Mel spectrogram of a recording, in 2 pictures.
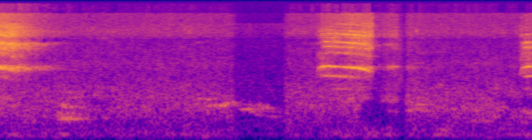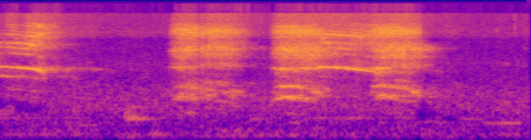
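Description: Several crows caw harshly in the woods, a loose series of rough calls from more than one bird, some nearer and louder, others farther off, over quiet outdoor background.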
